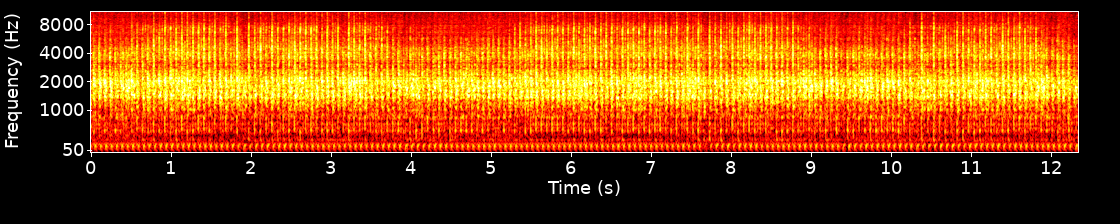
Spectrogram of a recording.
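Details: Alfa Romeo engine with 15,700 km, recorded before full teardown and inspection. It runs steadily with a sharp, regular knock about three or four times a second over the exhaust note: internal engine knock.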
